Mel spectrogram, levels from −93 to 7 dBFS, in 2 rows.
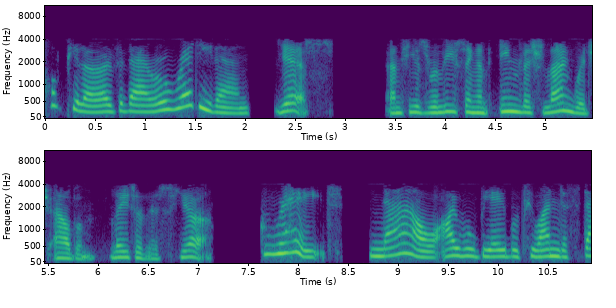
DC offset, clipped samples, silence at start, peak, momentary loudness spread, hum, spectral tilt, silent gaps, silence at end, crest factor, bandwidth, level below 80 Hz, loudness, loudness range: under 0.1%; under 0.1%; 0.05 s; -6 dBFS; 10 LU; none; -12.5 dB/octave; 2.09-2.24 s, 2.90-3.36 s, 7.17-7.58 s, 8.47-8.65 s; 0 s; 16 dB; 4 kHz; -62 dBFS; -22 LUFS; 3 LU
